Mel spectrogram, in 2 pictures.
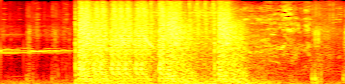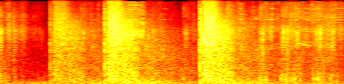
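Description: Loud gunshots ring out and echo.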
